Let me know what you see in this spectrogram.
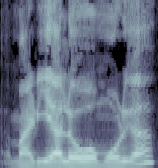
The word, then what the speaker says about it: Maria Lobo Murga: I have my Instagram, I'm on LinkedIn, and my Facebook and all that with my name, Maria Lobo Murga. – We all know how to spell that. – Okay. – All right. Maria, M-A-R-I-A, Lobo, well, that's how I say it.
